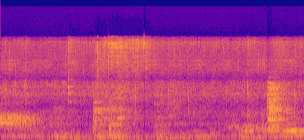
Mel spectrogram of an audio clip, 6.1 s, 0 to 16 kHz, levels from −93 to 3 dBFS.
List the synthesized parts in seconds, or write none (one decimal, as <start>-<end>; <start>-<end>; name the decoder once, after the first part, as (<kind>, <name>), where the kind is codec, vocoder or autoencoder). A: none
